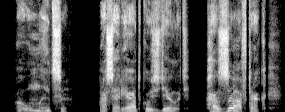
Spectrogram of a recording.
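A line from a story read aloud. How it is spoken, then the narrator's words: Displeased dragon grumbling. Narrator (Russian): недовольно заворчал дракон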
